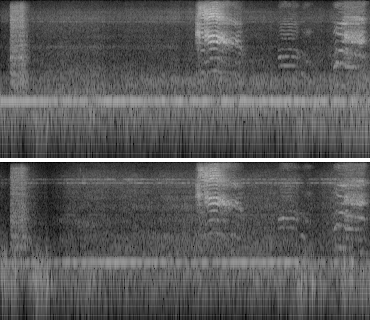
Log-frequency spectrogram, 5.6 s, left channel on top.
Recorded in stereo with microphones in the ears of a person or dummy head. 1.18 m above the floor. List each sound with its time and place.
0.1 s dishes clattering: 75° left (ahead or behind), 1.5 m
2.9 s a baby crying: 15° left (ahead or behind), 0.6 m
